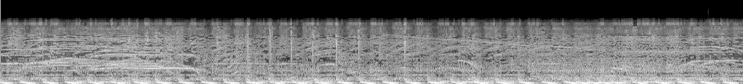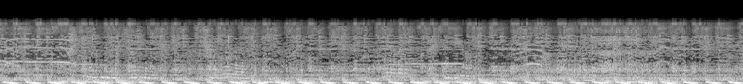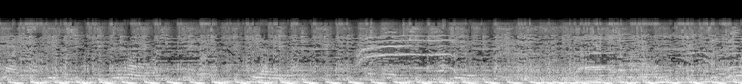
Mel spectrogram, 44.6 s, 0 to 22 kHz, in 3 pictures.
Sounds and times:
Music: 0.0s - 44.5s.

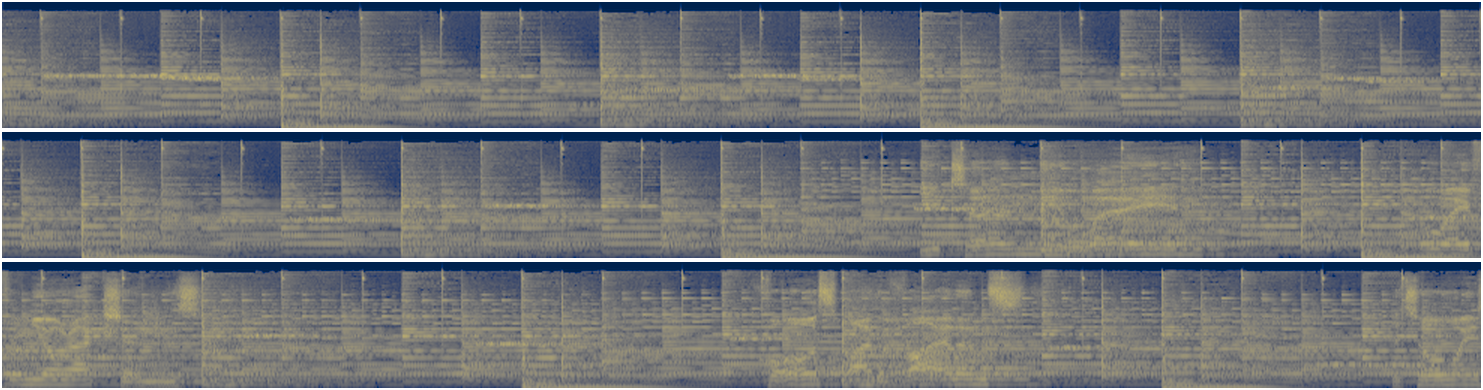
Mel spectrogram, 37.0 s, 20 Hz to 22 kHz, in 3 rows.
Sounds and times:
Music: 0.0s - 36.9s.

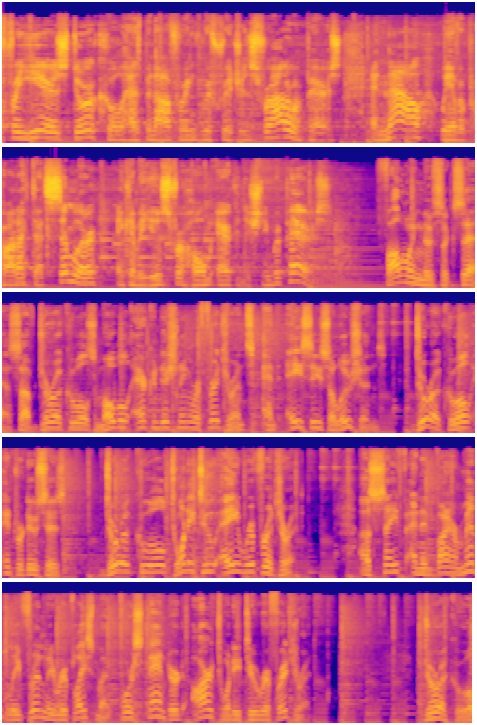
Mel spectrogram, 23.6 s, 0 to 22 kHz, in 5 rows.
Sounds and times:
Speech: 0.0s - 8.0s, 8.6s - 17.2s, 17.8s - 22.0s, 23.1s - 23.6s
Music: 0.0s - 23.6s.

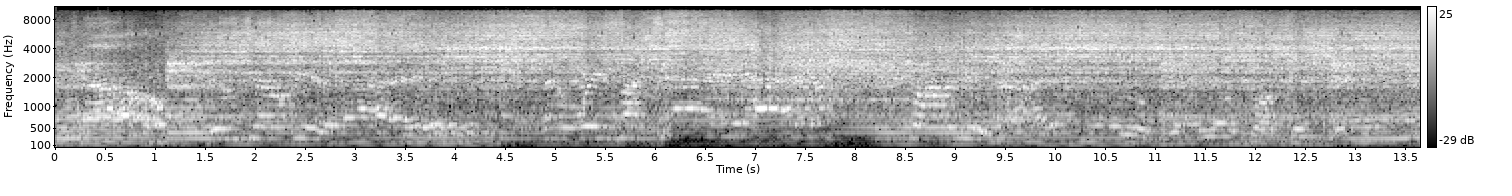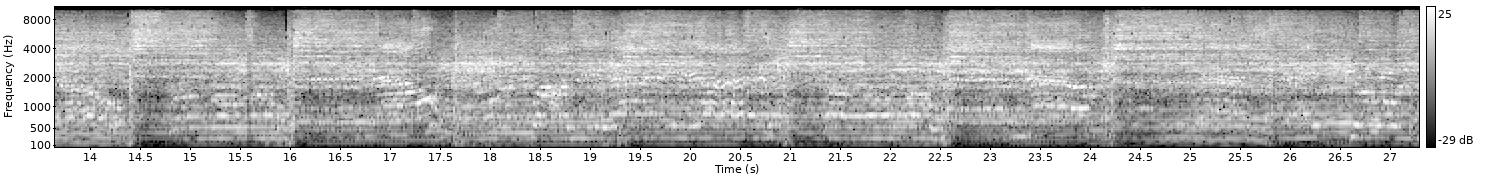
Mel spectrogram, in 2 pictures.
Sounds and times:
Music: 0.0s - 27.2s.

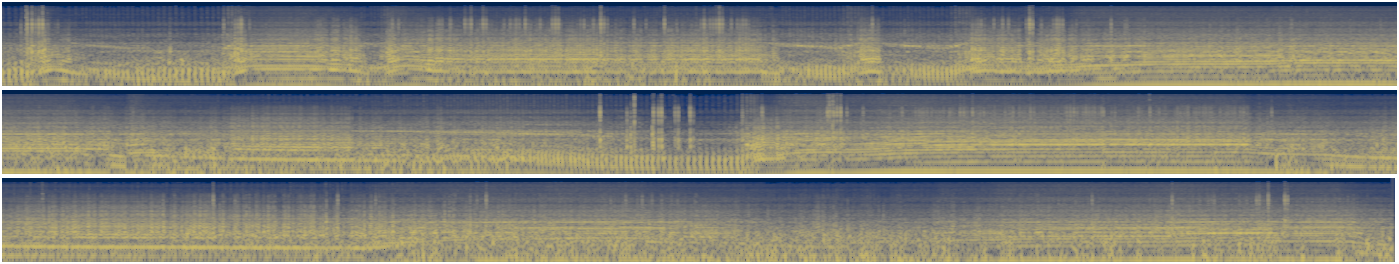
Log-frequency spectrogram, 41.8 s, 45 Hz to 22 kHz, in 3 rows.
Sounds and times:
Vehicle: 0.0s - 41.8s
Accelerating, revving, vroom: 0.2s - 1.0s, 2.2s - 36.2s, 37.0s - 41.8s.

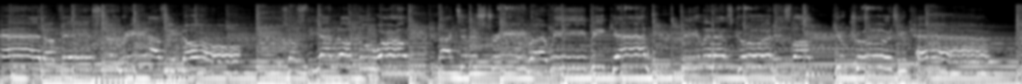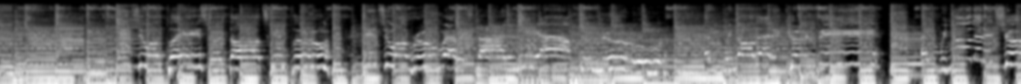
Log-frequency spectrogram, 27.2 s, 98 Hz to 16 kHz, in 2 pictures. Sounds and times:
Music: 0.0s - 27.2s.

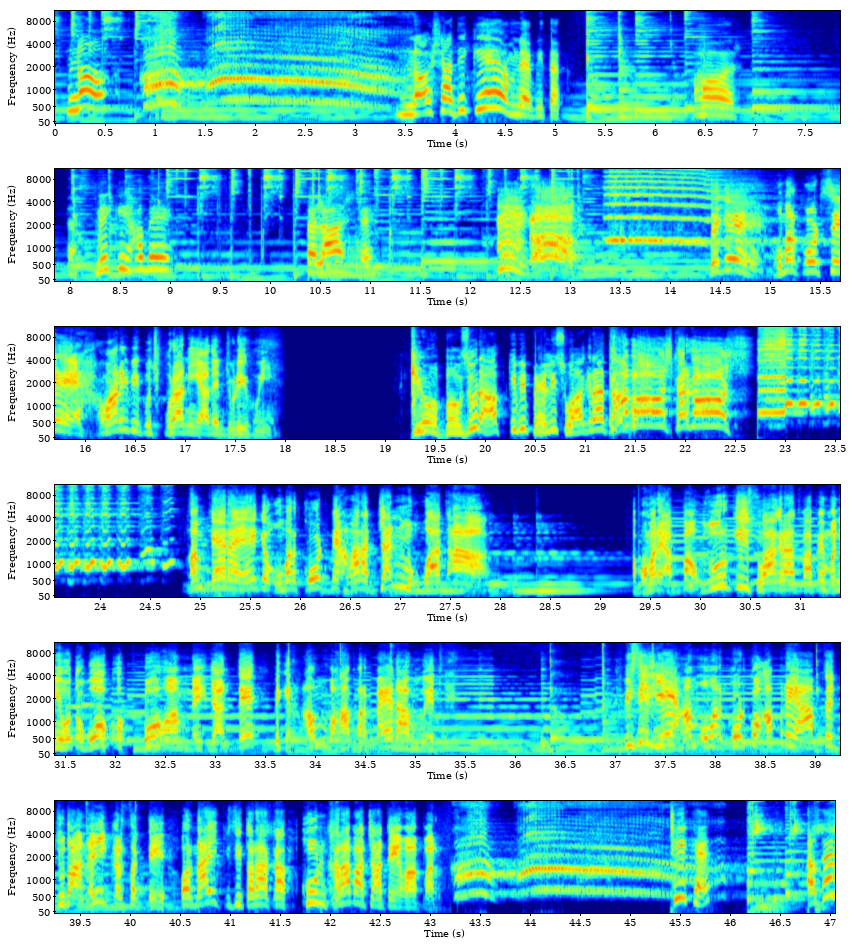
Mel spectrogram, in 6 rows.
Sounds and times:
Music: 0.0s - 3.5s, 4.1s - 16.0s, 22.7s - 41.0s, 46.2s - 47.0s
Speech: 19.2s - 22.6s.

